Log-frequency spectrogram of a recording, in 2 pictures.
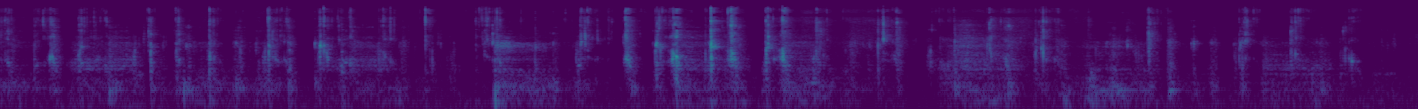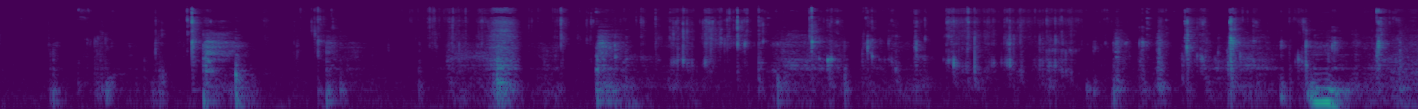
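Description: Close-miked chewing and crunching of Chinese takeaway food: irregular wet bites and crunches that ease off into a quieter stretch about halfway through. Near the end comes a brief low vocal hum, the loudest sound here.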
